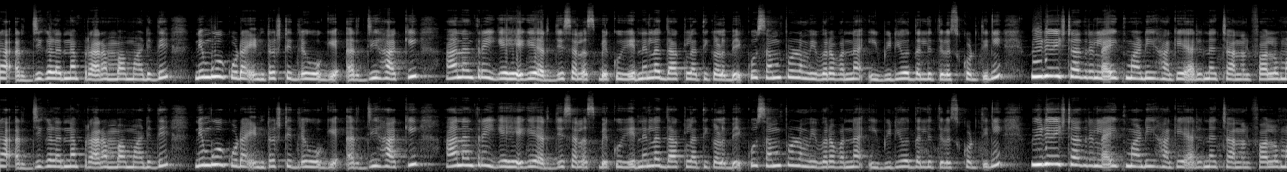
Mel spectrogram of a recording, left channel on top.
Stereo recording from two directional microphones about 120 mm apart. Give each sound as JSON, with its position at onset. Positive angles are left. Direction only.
{"t": 0.0, "sound": "a woman's voice", "side_deg": 25}
{"t": 1.0, "sound": "a woman's voice", "side_deg": 10}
